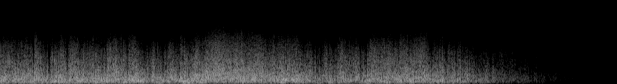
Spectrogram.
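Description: Strong blizzard wind blowing over the microphone, a steady rushing noise that fades out to silence near the end.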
